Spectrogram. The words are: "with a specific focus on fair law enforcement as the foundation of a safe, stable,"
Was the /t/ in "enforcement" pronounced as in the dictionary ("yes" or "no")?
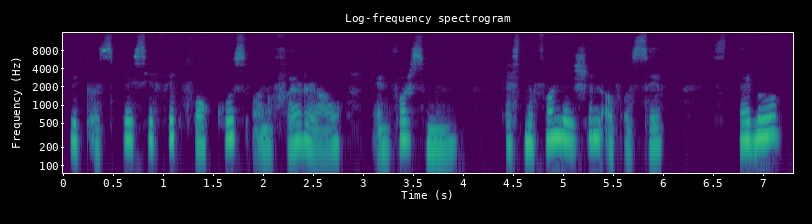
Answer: yes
